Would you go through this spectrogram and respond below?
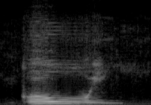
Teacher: me a w so we gotta go and then an eng we need a w to link those two vowels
